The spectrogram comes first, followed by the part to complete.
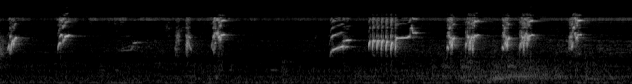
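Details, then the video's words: Starling singing a loose string of sharp chirps, clicks and brief whistles with uneven gaps, including a fast rattled burst in the middle; a thin high steady tone runs beneath. "suwara //burung jalak//"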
